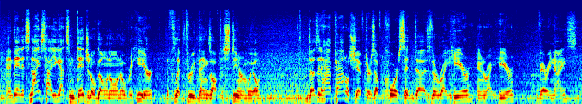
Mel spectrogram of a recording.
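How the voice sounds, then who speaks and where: A man at a moderate pace, dry sound with no echo, over loud background noise. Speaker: car sales reviewer. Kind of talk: casual vlog chat. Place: car.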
